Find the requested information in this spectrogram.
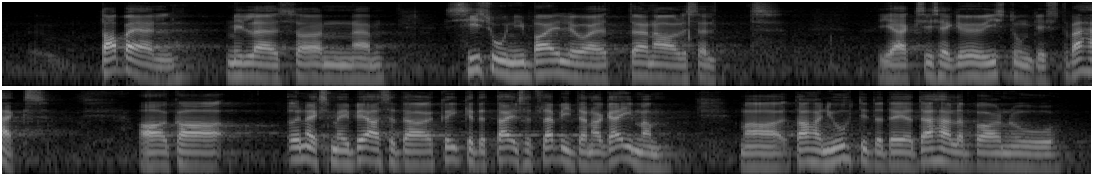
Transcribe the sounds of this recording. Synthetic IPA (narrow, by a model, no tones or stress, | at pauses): t̪ɑb̥elmilːɛso̞n | sisunʲiːpɑlʲjue̞t̪ːɤenæolise̞̰lt̪ | jæ̰ːksise̞ɡiøːist̪uŋɡ̥ist̪væɦeks | ɑ̰ɡ̥ɑ | ɤnːeksmeejpeɑse̞d̪ɑkɤjkːˑed̪e̞t̪ːˑɑjls̬et̪læbit̪ænɑkæjmɑ | mɑt̪ɑɦɑnjuht̪id̪̥ɑt̪e̞jːet̪æɦele̞bɑnu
